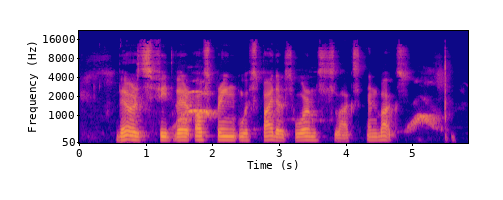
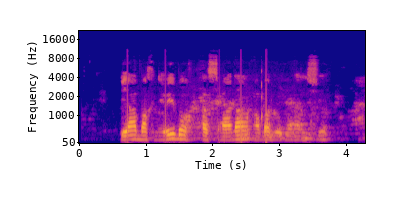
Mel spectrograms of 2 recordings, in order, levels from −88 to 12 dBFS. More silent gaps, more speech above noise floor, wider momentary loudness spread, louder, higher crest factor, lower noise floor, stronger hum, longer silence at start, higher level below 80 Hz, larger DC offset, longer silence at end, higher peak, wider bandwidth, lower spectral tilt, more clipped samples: neither; second, 30 dB vs 48 dB; about the same, 12 LU vs 12 LU; second, -18 LUFS vs -15 LUFS; about the same, 18 dB vs 16 dB; second, -48 dBFS vs -62 dBFS; neither; about the same, 0.55 s vs 0.65 s; second, -60 dBFS vs -52 dBFS; neither; first, 0.2 s vs 0 s; about the same, -2 dBFS vs 0 dBFS; first, 16 kHz vs 11 kHz; about the same, -4.5 dB/octave vs -5.5 dB/octave; neither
